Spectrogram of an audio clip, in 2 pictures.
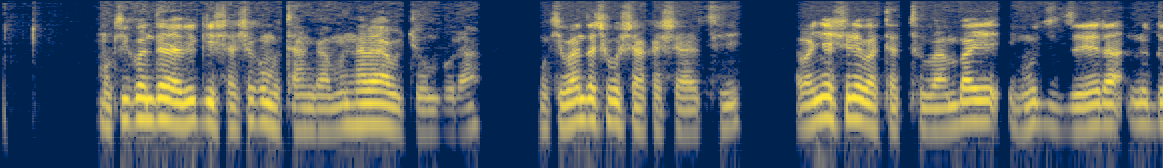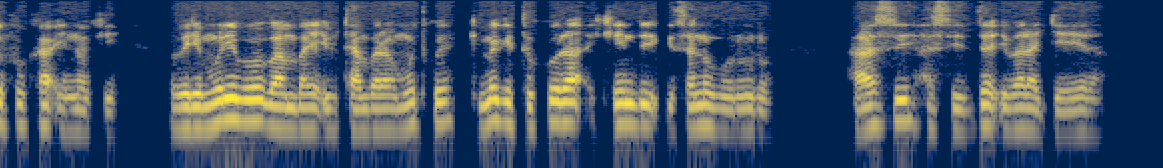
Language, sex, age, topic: Rundi, male, 18-24, education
